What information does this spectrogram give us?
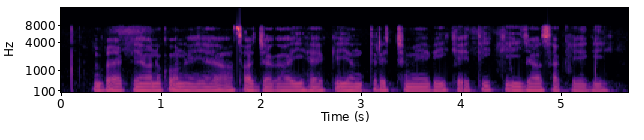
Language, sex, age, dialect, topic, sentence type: Hindi, male, 25-30, Kanauji Braj Bhasha, agriculture, statement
